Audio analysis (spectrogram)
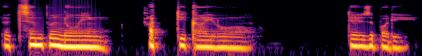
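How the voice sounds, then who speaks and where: A man leads a guided meditation in short, gentle phrases, often dropping to a breathy whisper. His voice is very dark and mellow, with a husky edge. He speaks very slowly and leaves long pauses between cues. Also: medium pitch, fairly even intonation. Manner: soft, slow phrases, often sinking to a whisper. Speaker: Buddhist monk leading meditation.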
